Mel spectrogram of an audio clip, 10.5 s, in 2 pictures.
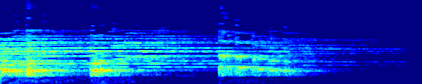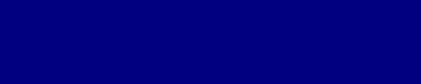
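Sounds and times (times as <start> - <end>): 
instrumental music: 0.0 - 5.3.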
